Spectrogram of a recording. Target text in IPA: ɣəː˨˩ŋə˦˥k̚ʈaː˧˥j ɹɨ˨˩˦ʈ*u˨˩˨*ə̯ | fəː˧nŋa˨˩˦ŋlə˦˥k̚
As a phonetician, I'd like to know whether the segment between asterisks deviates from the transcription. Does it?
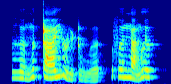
no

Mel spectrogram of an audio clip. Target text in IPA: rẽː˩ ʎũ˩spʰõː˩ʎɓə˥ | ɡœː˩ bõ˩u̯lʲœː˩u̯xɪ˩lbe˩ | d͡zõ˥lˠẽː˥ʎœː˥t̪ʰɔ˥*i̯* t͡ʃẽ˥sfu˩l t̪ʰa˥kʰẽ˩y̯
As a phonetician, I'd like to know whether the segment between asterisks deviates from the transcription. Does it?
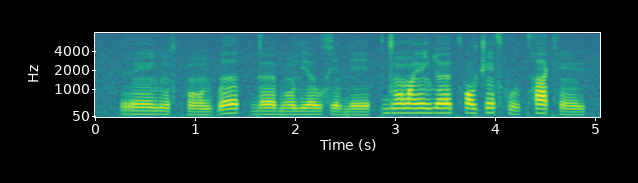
yes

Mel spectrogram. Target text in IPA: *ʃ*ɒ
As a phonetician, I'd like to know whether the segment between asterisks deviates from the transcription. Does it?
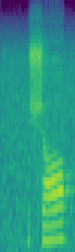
no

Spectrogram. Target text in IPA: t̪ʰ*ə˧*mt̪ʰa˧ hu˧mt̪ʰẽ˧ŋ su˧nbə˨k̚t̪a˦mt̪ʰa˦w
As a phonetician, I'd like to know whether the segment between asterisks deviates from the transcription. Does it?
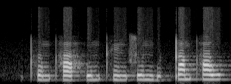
no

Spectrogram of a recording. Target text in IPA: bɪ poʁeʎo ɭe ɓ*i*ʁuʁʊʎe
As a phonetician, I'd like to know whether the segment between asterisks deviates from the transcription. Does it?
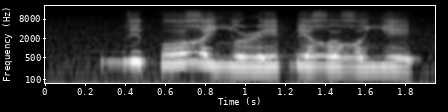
yes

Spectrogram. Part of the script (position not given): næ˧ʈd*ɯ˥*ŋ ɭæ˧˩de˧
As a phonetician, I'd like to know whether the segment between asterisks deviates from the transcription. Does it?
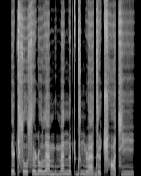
yes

